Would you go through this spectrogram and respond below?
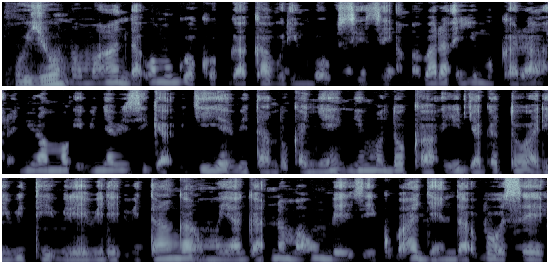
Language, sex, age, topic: Kinyarwanda, female, 36-49, government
